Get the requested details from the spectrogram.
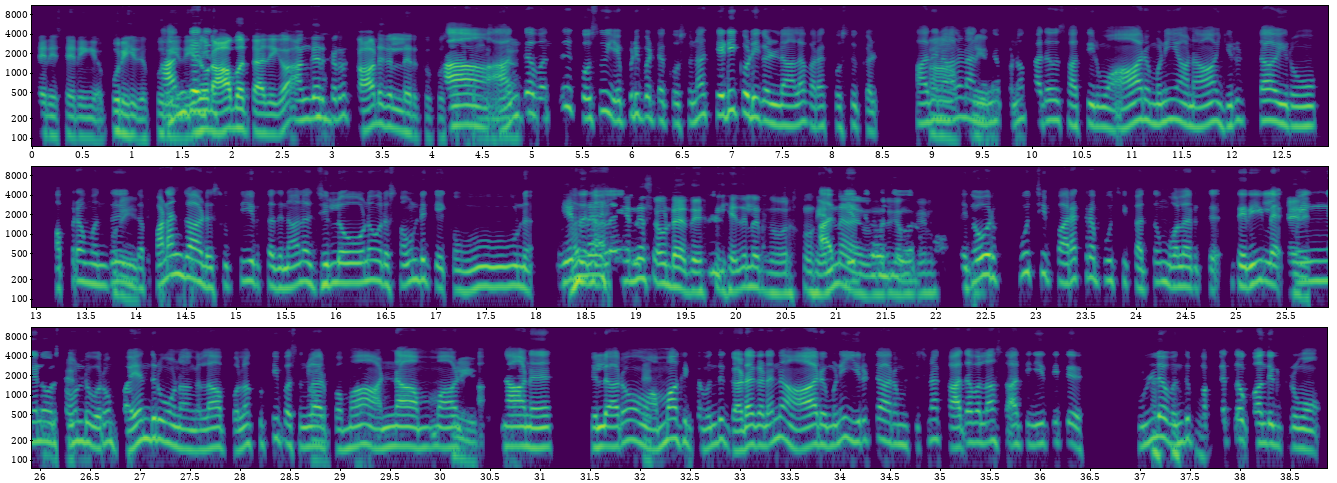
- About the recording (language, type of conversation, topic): Tamil, podcast, பழைய வீடும் புதிய வீடும்—உங்களுக்கு எதில் தான் ‘வீடு’ என்ற உணர்வு அதிகமாக வருகிறது?
- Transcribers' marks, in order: other background noise; laughing while speaking: "என்ன சவுண்ட் அது? எதிலருந்து வரும்? என்ன மிருகம்கள்?"; laugh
